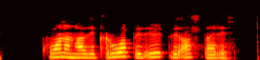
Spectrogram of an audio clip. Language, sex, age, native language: Icelandic, female, 11, Icelandic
